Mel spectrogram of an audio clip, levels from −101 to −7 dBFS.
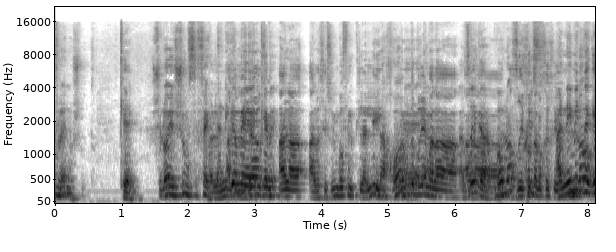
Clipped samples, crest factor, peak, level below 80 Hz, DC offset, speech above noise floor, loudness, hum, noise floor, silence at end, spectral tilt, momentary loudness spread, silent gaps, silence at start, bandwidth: under 0.1%; 16 dB; -4 dBFS; -64 dBFS; under 0.1%; 38 dB; -21 LUFS; none; -58 dBFS; 0 s; -6.5 dB/octave; 9 LU; none; 0 s; 16 kHz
